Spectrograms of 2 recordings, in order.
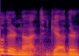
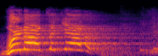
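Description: First: Said in the usual way. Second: Very high, drawn-out mimicking screech; mock drunken scream. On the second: Imitating the front-row couple, drunken scream. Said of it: "drunkenly screaming".

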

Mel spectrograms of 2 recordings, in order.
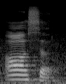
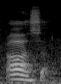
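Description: No difference in how they are said.

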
